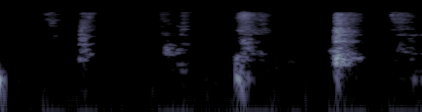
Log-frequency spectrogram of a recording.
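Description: Near silence, broken by three faint, very short sounds.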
